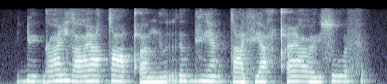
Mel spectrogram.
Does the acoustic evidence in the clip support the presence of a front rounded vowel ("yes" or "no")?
yes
